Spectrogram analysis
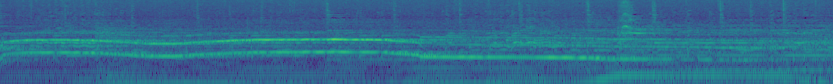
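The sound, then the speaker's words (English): Several wolves howl together in long, sliding, wavering tones that overlap and hold steady for the whole stretch, a continuous eerie chorus with no talking. “Wolves were not the only problems”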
